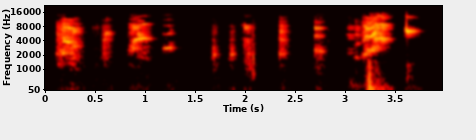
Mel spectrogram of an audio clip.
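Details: Five pet lovebirds together giving short, shrill, high chirps and squeaks in irregular bursts, some overlapping, with brief quiet gaps and one louder harsh rasping note near the end.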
